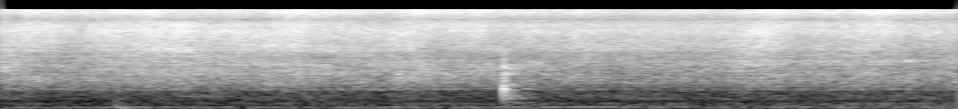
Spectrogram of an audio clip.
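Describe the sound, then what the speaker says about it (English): Cheeseburger meat browning in a cast iron skillet gives a steady, moderately quiet sizzle and hiss, with a single brief scrape midway. "with a cast iron skillet, you get a really nice browning pretty quickly"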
